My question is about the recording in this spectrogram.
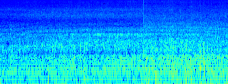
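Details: Three-phase HVAC blower motor after both damaged contactors were replaced, running in unit test mode. A steady, full whooshing roar holds an even pitch without grinding or squeal; the blower runs smoothly at speed.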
